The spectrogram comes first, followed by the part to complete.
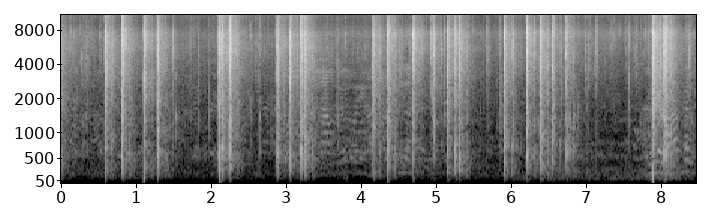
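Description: Whole coconuts thrown down hard onto the road and splitting open, one after another: sharp cracks at irregular intervals, often two or three a second, with voices in the background.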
